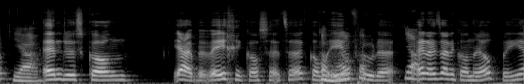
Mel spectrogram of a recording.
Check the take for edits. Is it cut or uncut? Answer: uncut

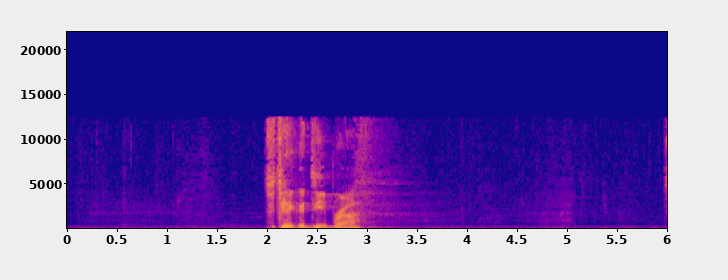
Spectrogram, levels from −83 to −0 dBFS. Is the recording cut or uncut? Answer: uncut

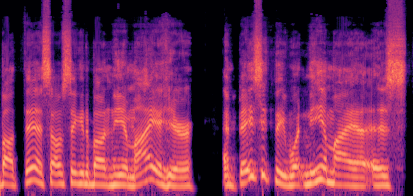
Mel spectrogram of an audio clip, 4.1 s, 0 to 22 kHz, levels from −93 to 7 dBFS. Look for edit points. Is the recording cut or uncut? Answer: uncut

